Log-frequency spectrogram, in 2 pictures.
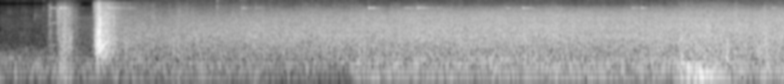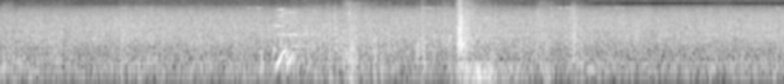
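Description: Wind rushes steadily while a character glides through the air.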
